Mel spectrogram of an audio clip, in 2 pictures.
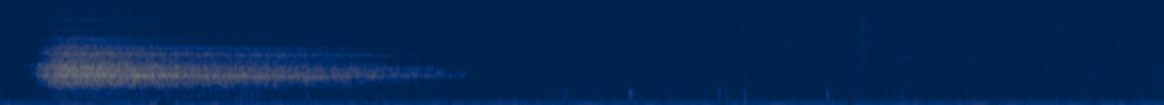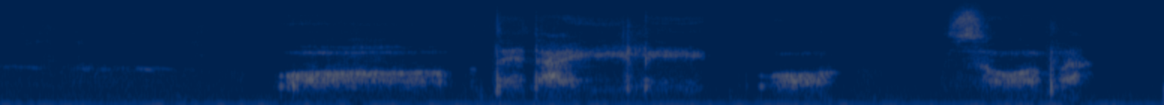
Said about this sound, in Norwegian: Inn gjennom nesa. Og ut gjennom munnen.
